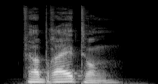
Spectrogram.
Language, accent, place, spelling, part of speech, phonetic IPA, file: German, Germany, Berlin, Verbreitung, noun, [fɛɐ̯ˈbʁaɪ̯tʊŋ], De-Verbreitung.ogg
- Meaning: 1. spreading, dissemination 2. sale, selling, distribution 3. spread 4. distribution, dispersal 5. propagation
